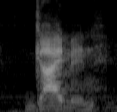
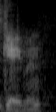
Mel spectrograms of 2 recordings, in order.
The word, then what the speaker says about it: Gaiman: she hated number one she kept pronouncing his name Gman right it is Gaiman yeah so if you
